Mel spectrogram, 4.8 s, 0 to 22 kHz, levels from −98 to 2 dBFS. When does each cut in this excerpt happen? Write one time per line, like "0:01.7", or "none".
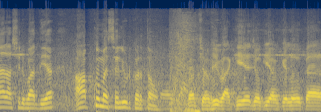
0:02.6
